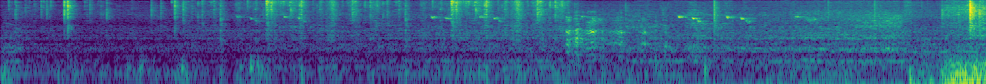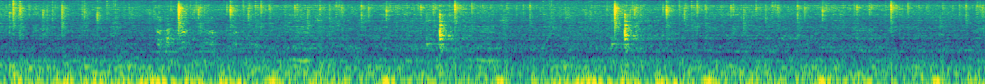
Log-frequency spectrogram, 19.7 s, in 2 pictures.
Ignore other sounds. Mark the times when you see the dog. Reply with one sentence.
The dog can't be heard in this clip.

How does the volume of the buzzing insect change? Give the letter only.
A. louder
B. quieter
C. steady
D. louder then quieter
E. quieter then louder
A.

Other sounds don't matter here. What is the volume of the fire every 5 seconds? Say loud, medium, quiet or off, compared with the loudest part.
quiet, medium, loud, loud.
